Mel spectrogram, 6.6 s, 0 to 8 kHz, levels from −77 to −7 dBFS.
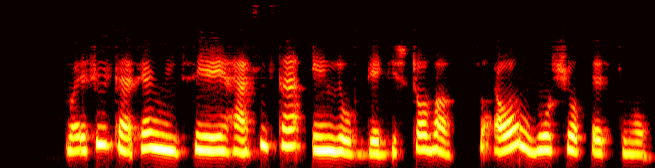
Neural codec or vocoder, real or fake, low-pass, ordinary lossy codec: codec, 16 kHz, 1 kbps, FunCodec, trained on LibriTTS, 50 frames a second; fake; none; none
